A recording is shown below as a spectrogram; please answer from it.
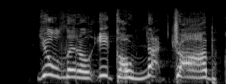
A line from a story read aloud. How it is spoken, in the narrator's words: Crow yells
